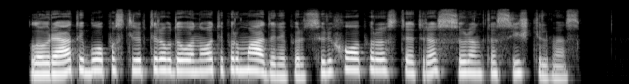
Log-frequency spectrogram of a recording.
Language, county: Lithuanian, Vilnius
